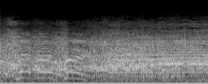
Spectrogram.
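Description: A large crowd cheers and roars.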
